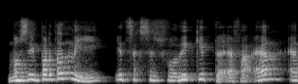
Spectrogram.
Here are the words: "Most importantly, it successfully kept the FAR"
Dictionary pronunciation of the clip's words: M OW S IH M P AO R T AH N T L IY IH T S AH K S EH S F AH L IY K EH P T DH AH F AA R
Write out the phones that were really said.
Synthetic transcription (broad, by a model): M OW S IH P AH R T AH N L IY IH T S AH K S EH S F AH L IY K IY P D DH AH F AA R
